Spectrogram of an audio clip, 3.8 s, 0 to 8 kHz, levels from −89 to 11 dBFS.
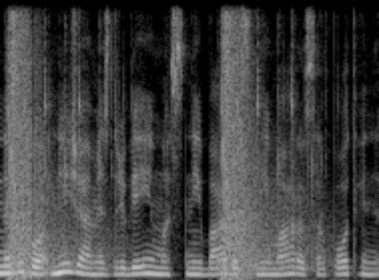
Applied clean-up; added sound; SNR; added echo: none; Gunshot, gunfire; 7 dB; none.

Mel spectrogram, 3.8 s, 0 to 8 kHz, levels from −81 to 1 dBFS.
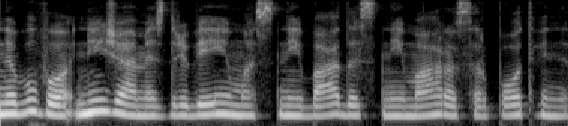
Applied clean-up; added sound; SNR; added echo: none; none; none; none.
